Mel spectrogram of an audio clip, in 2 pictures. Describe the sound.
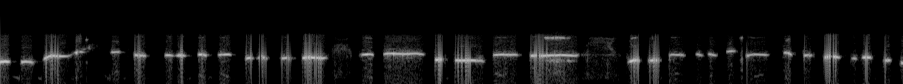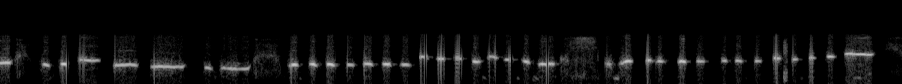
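Someone whistles a bright, continuous melody of a song written by a nun, the pitch stepping up and down through the tune for nearly twenty seconds with short breaths between phrases and no talking.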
